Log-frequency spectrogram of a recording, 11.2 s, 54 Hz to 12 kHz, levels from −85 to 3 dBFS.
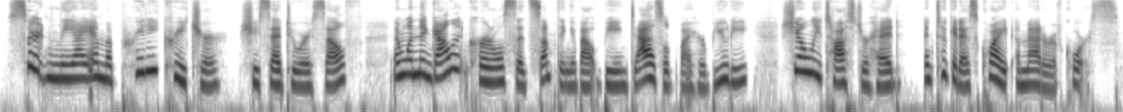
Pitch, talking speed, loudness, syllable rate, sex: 250 Hz, 200 wpm, -22 LUFS, 5.5 syllables/s, female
